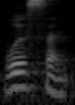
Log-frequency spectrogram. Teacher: my big difference is I do have alveolar contact for a pre-vocalic l · you can hear how dark my L's are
